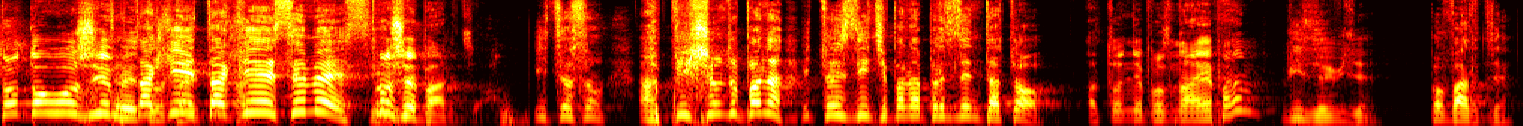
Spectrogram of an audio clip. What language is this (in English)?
Polish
